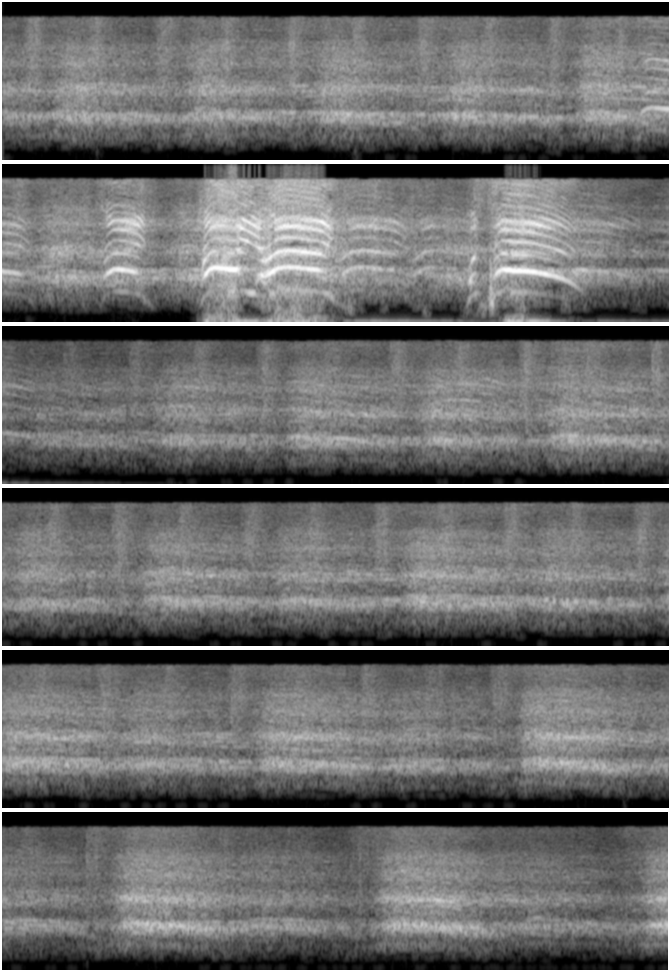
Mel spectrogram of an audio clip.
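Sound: crowd shouting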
